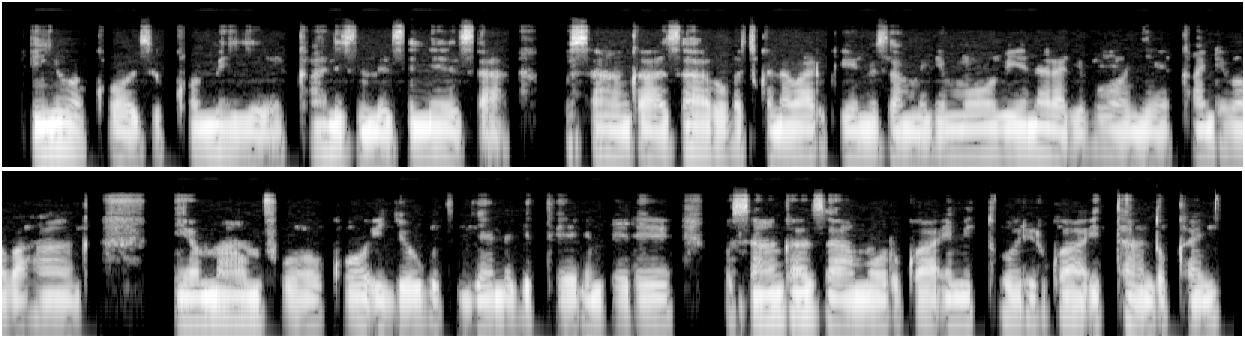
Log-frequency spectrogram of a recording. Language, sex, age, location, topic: Kinyarwanda, male, 50+, Nyagatare, education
